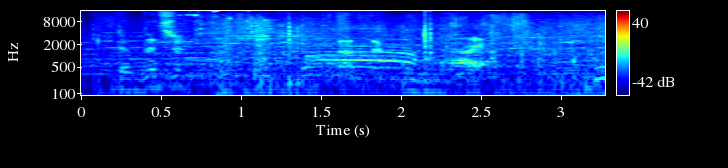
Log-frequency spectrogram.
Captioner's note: scream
